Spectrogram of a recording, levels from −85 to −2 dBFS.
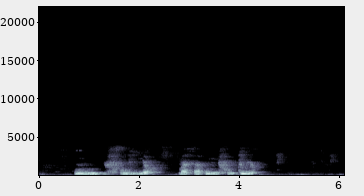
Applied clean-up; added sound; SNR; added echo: classical method WPE with log-MMSE.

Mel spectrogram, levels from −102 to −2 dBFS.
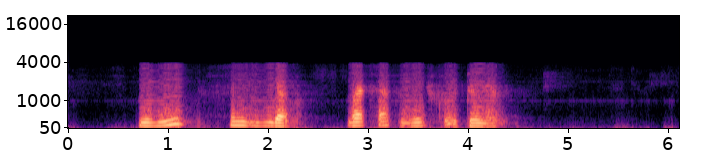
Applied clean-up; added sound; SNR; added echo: neural separator model SepFormer WHAMR!.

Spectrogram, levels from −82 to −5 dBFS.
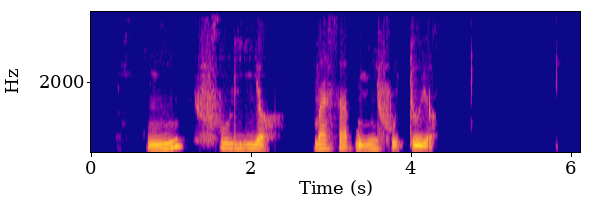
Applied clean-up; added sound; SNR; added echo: none; none; none; none.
